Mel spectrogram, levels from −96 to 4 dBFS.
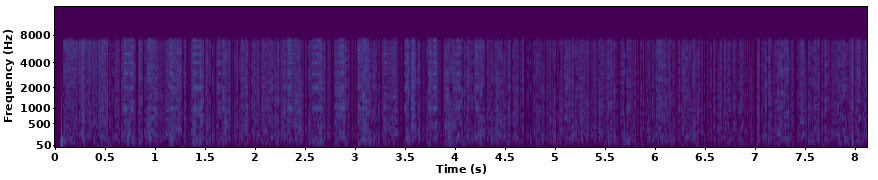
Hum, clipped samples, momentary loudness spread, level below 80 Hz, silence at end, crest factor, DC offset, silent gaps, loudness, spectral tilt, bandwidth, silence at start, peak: none; under 0.1%; 4 LU; under -90 dBFS; 0 s; 22 dB; under 0.1%; none; -67 LUFS; 0 dB/octave; 7.6 kHz; 0.05 s; -48 dBFS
